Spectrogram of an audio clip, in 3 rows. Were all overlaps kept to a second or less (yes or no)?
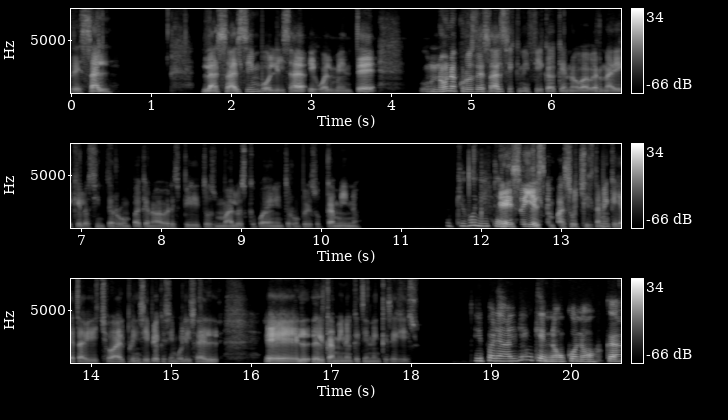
yes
